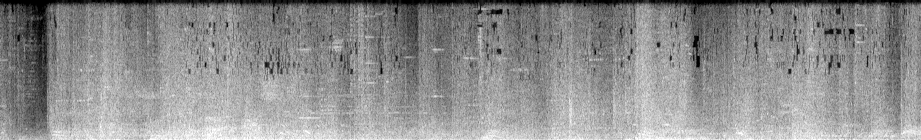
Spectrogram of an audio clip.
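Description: Magic blasts and clashing spells boom and crackle in a hectic video game fight.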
